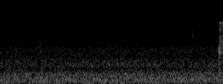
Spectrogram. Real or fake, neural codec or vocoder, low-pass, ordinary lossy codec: real; none; none; none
